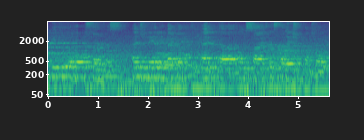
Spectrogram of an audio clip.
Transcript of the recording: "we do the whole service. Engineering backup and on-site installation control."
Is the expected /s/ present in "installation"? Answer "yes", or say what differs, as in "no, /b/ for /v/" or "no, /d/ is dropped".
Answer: yes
